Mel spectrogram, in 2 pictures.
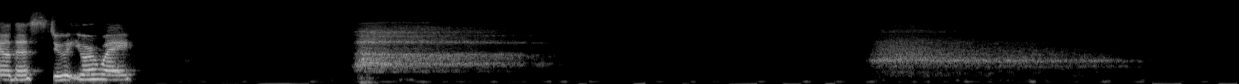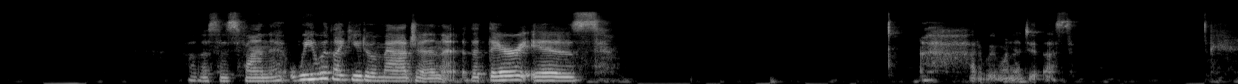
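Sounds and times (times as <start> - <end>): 
speech: 0.0 - 1.4, 3.6 - 3.8, 14.3 - 18.6, 21.6 - 23.2
deep breath in through the nose, out through the mouth: 3.6 - 5.6, 8.7 - 11.6, 24.4 - 24.7.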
